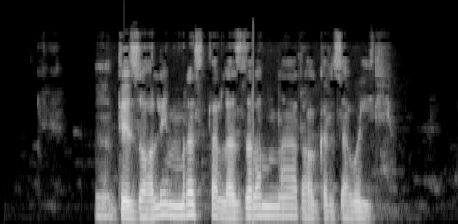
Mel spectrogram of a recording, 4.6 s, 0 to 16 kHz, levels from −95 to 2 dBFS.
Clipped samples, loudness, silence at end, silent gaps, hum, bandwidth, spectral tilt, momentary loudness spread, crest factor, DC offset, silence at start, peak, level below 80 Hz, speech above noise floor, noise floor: under 0.1%; -18 LUFS; 0.75 s; none; none; 9.6 kHz; -5.5 dB/octave; 12 LU; 18 dB; under 0.1%; 0.95 s; 0 dBFS; -56 dBFS; 50 dB; -67 dBFS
